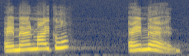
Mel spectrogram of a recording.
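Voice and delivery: usual speaking voice

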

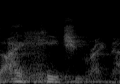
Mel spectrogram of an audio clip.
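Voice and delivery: put-on soft, stinging whisper of a child; hushed whisper. Preacher quoting an angry little child, whispered.

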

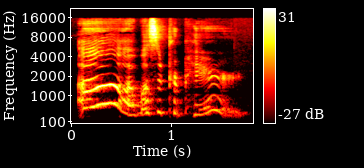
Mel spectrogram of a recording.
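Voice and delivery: high, slow mock-wounded voice; hammed-up offended falsetto; mock hurt squeak. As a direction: squeal it as if stung, drawn out. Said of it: "But I'm like".

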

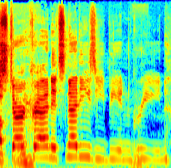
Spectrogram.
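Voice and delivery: high, slow puppet-frog impression; sing-song Kermit the Frog line. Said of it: "crossover with the Muppets".

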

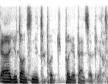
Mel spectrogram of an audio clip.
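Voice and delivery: lightly voiced Russian doctor, dropping off softly; a hint of a Russian accent; rough Russian accent. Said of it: "a really good Russian accent".

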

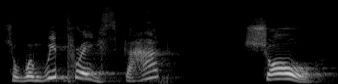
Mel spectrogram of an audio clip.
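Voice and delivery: loud, high, emphatic pulpit delivery; full-force preaching. Real, not acted. Preacher asking church if God is faithful, loud and fervent. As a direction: preach it out big, stretching key words.

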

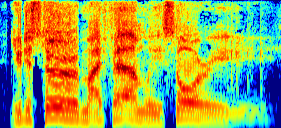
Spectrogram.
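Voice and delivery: slow, echoing ghostly boom; a haunted painting's booming warning; booming crazy voice. Acted. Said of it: "You heard a bo-, booming".

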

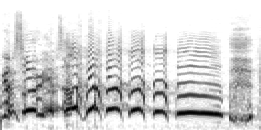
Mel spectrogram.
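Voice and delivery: very high, slow, loud laughing; laughing apology. Retold or imitated. Man laughing during the sermon apologising to the room, loud. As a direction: apologise while laughing uncontrollably. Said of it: "I was like".

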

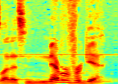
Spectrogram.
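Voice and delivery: ordinary talk, nothing marked

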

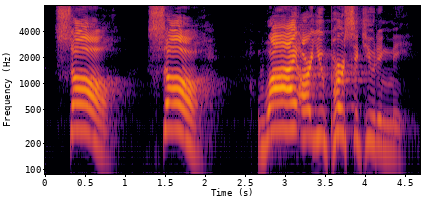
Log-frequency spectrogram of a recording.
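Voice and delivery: loud calling out from the light. Acted. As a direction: call his name out loud. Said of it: "a voice calls out".

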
